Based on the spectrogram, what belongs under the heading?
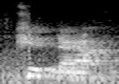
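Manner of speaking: ordinary talk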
